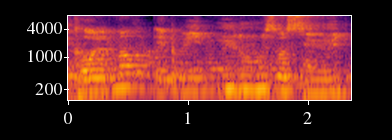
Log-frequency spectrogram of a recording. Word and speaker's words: Colmar: Colmar au centre, prononcé Colmar, et puis Mulhouse au sud, prononcé Mulhouse.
